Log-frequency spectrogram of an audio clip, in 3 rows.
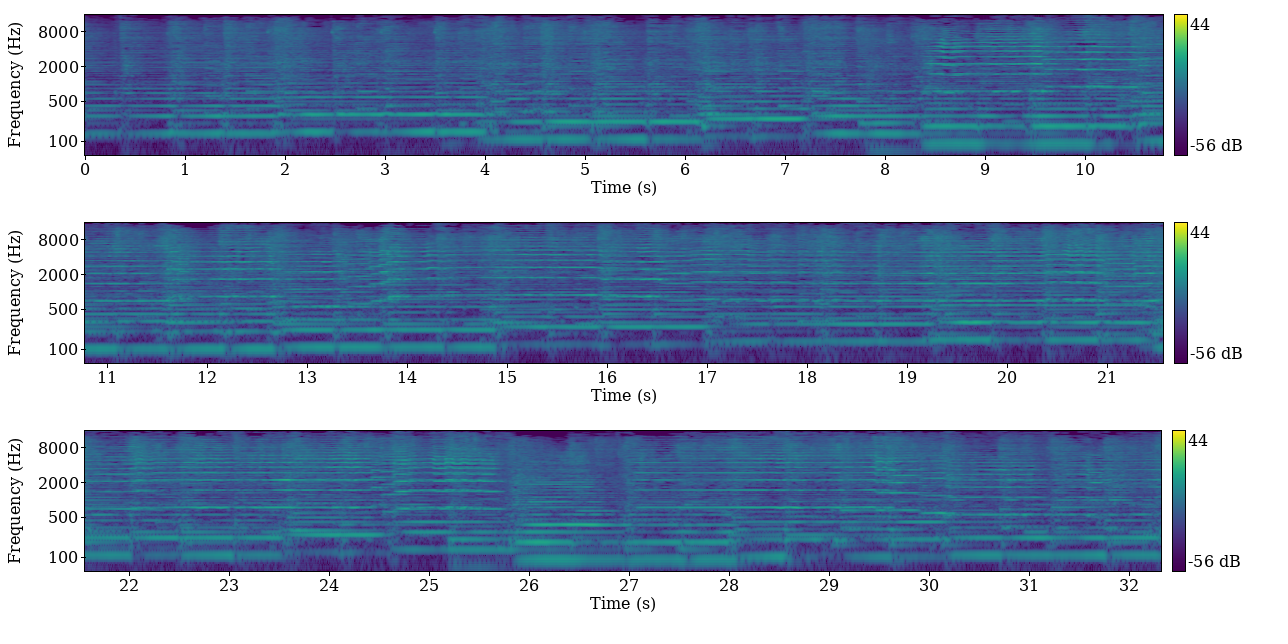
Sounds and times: Violin, fiddle: 0.0s - 32.3s.

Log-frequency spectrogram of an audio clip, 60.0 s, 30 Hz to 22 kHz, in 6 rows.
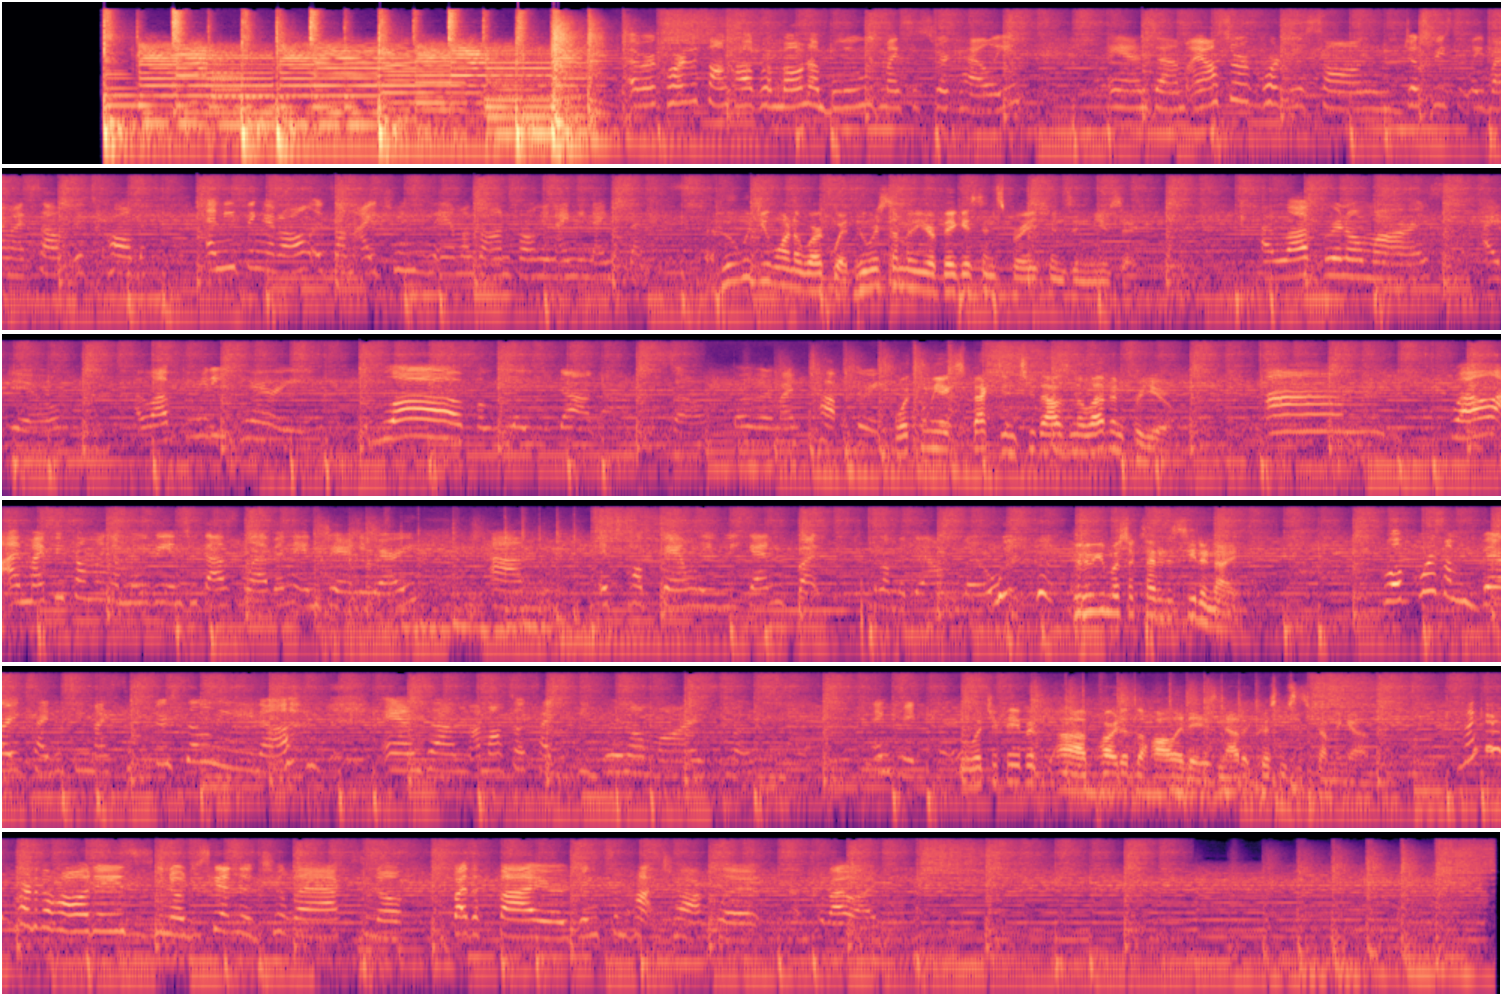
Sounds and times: Music: 0.7s - 59.9s
Speech: 4.2s - 17.6s, 18.4s - 27.8s, 28.4s - 38.2s, 39.2s - 45.0s, 45.8s - 55.8s.

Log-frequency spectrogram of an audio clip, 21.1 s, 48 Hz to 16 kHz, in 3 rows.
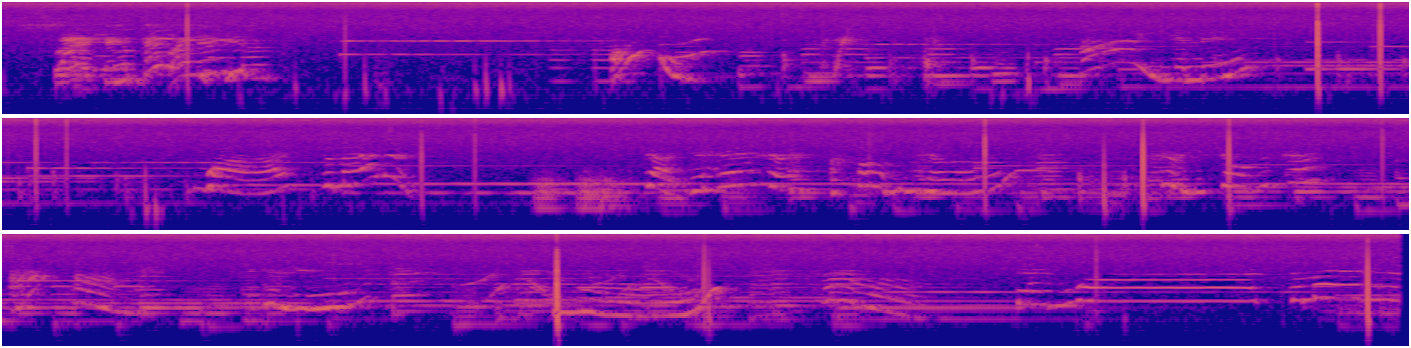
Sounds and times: Speech: 0.2s - 1.4s, 5.4s - 6.3s, 8.0s - 9.2s, 10.2s - 12.1s, 12.8s - 15.9s, 18.2s - 21.0s
Music: 0.4s - 21.1s.

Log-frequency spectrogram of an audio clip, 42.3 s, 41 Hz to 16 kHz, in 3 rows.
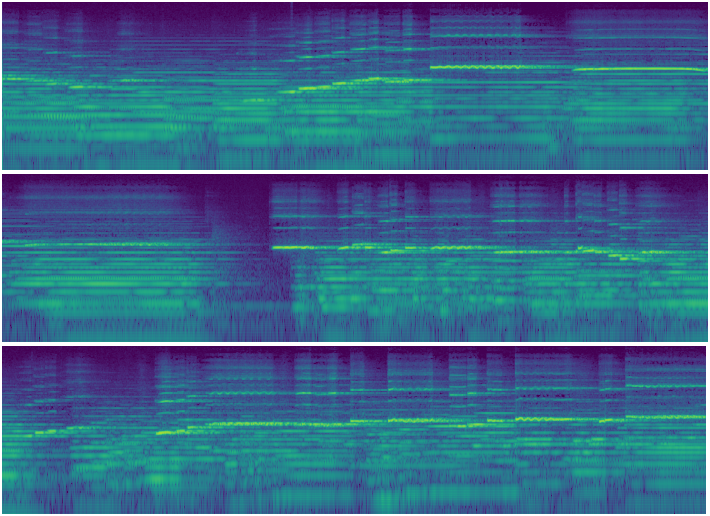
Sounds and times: Classical music: 0.0s - 42.3s
Musical instrument: 0.0s - 42.3s.

